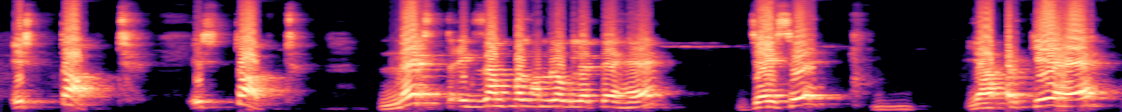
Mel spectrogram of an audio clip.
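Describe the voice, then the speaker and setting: A man with a fairly high voice teaches a spoken English lesson at an unhurried pace. He spells words out letter by letter and repeats each one several times for his learners. The sound carries an echo, as in a bare room.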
